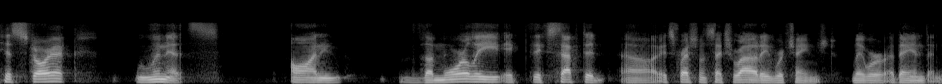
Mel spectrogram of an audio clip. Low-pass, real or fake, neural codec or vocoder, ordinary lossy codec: 7.2 kHz; fake; codec, 16 kHz, 0.5 kbps, FunCodec, trained on Chinese and English, 25 frames a second; AAC, 32 kbps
